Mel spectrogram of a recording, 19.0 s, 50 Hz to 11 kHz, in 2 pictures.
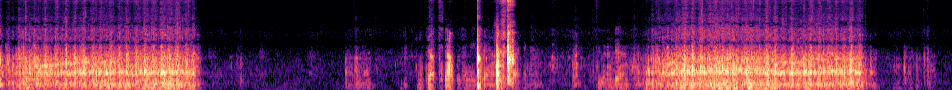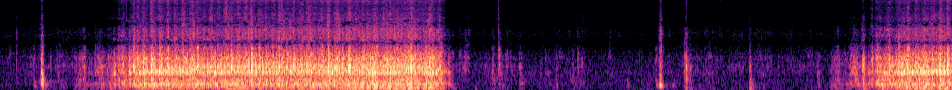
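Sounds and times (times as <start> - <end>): sewing machine stitching: 0.0 - 2.0, 6.1 - 8.8, 10.3 - 14.1, 17.8 - 19.0.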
